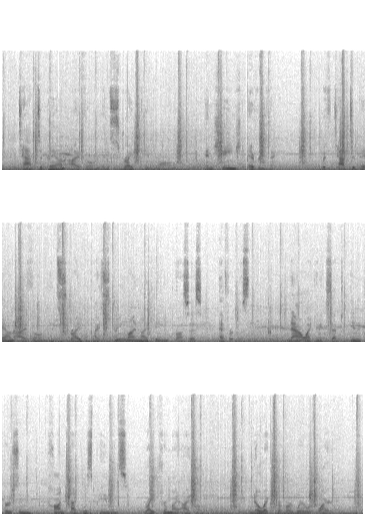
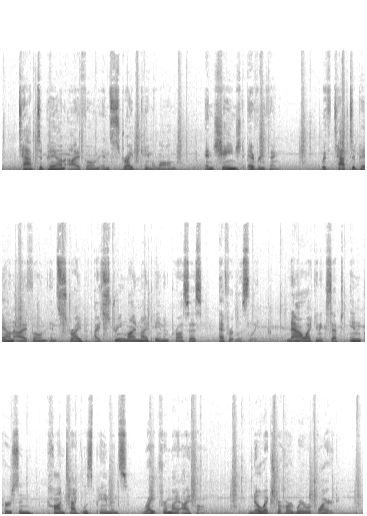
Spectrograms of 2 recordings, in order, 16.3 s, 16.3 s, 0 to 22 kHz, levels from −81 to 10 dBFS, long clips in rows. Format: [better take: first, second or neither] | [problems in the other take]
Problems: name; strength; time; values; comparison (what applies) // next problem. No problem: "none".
second | wind noise on the microphone; heavy; 1 dB below the speech; occasional gusts in the second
